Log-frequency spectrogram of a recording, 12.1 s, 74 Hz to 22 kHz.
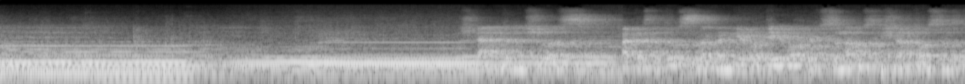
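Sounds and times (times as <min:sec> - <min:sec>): church organ chords: 0:00.0 - 0:12.0.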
